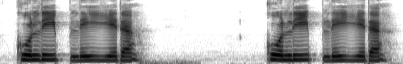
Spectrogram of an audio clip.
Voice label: "kolepleyetv", Muscogee

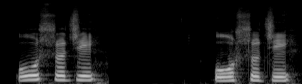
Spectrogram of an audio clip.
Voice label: "Osuce", muscogee

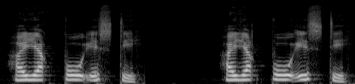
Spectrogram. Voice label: "hvyakpo este", Muscogee

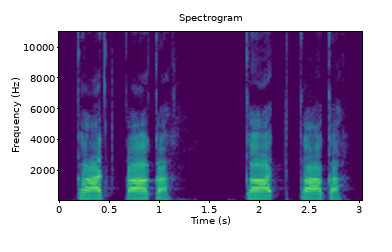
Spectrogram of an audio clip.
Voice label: "katkakv", Muscogee; Mvskoke Words with Voicing Consonants; Onvkv Ohhvyayices

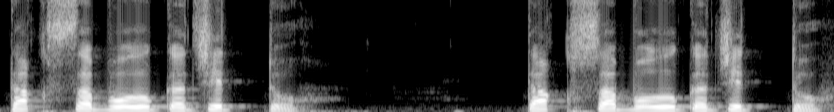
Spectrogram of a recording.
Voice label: "taksvpolkv cetto", Muscogee

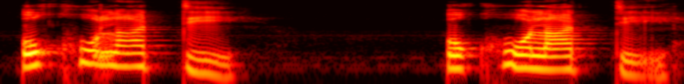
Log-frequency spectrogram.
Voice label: "okholatte", Muscogee

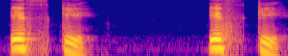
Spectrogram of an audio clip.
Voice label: "erke", Muscogee

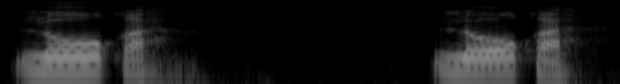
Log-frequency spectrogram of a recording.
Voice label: "lokv", Muscogee

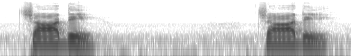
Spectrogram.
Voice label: "cate", muscogee

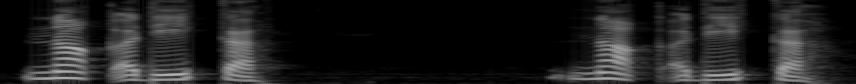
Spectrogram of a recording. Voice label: "nak vtehkv", Muscogee

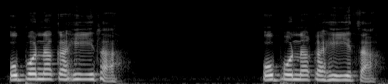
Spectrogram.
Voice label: "opunvkv herv", Muscogee

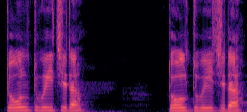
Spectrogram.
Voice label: "toltuecetv", Muscogee

